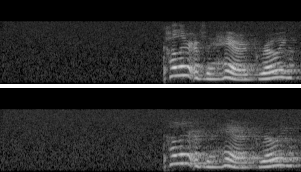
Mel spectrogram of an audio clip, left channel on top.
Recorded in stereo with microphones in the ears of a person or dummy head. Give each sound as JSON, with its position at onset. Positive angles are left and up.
{"t": 1.6, "sound": "a woman speaking", "side_deg": 80, "distance_m": 1.9}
